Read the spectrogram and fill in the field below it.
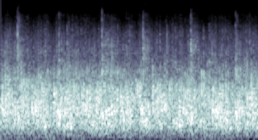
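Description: Audience applause for the candidates at a Victoria County Republican primary debate, a steady dense wash of many hands clapping that holds at full strength throughout with no voices over it.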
